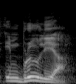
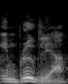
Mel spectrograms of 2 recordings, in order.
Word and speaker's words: Imbruglia: been saying it correctly it's Imbruglia yeah but there's a g in there so it looks like Imbruglia yeah so it's in blue and it's an Italian name originally Italian name I think the name's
